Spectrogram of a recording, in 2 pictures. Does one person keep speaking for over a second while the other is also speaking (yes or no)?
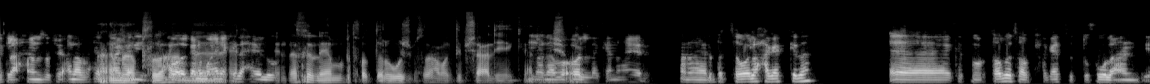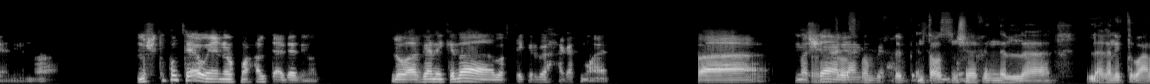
yes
